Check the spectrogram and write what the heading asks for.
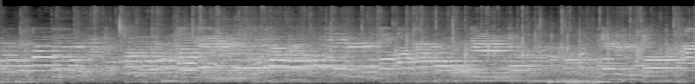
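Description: Live punk rock band playing loudly, with electric guitars to the fore.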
